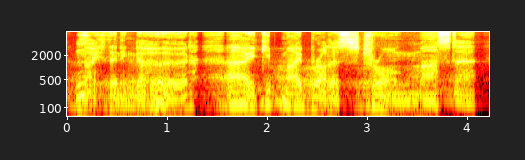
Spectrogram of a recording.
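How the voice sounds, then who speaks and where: Proud demonic servant-warrior, fantasy game. Very gravelly, low, solemn, archaic phrasing. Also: male voice, animated, slow pace, heavily acted. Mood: proud, devoted. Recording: noisy game audio, ambient sound behind.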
